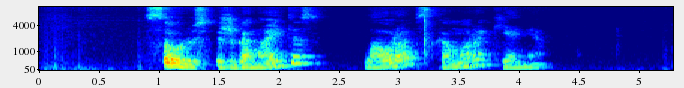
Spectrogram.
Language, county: Lithuanian, Kaunas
